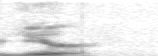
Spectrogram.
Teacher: These are either even further behind the alveolar ridge, sort of back where the roof of your mouth gets as high as it's going to get. And the one palatal sound that we have in English is the Y sound at the beginning of year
